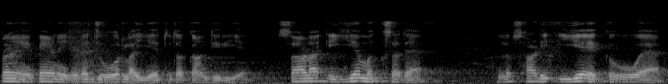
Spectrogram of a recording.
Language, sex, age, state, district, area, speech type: Dogri, male, 30-45, Jammu and Kashmir, Jammu, rural, spontaneous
